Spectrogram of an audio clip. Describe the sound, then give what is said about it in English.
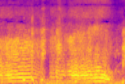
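A long, loud, buzzy fart holds a steady low pitch for about two seconds, breaking briefly near the middle before carrying on. “They found him because he farted. He couldn't hold it in.”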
